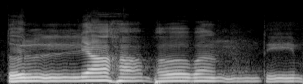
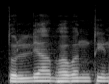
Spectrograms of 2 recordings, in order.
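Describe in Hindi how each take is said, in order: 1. Tulya स्वर के बाद फुसफुसाती h-ध्वनि के साथ खत्म होता है। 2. Tulya सादे स्वर पर खत्म होता है, कोई h-ध्वनि नहीं। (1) "तुल्याः विसर्ग का उच्चारण आना चाहिए" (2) "तुल्या भवन्ति नहीं पढ़ना"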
